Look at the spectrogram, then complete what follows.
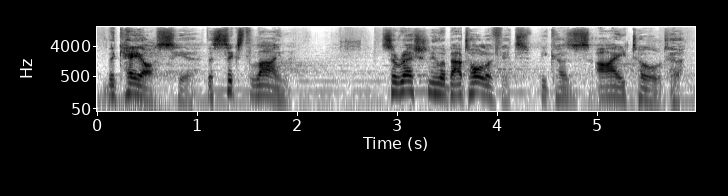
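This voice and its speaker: Earnest male spy for a game, mid-pitched and apologetic, carrying guilt, recorded with hall reverb. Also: sing-song, a little slow. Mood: guilty, subdued. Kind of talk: video game cutscene acting. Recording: reverberant hall, music underneath.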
